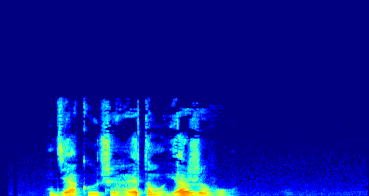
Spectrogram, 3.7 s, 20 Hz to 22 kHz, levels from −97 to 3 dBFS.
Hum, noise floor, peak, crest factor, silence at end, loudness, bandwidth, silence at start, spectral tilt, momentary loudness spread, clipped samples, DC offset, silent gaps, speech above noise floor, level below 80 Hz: none; -76 dBFS; -8 dBFS; 22 dB; 1.45 s; -27 LUFS; 11 kHz; 0.5 s; -6 dB/octave; 11 LU; under 0.1%; under 0.1%; none; 49 dB; -72 dBFS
